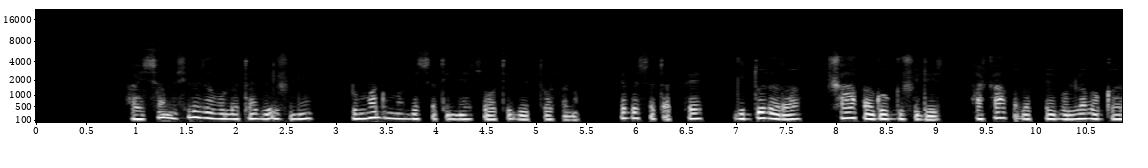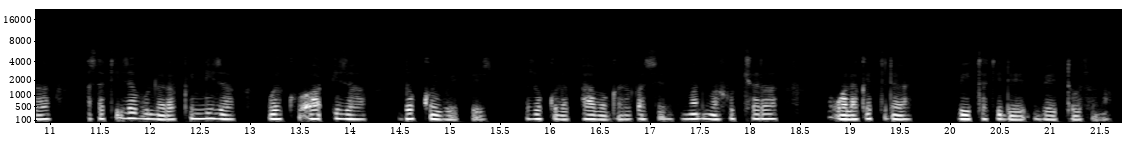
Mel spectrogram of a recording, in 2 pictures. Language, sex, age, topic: Gamo, male, 25-35, agriculture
